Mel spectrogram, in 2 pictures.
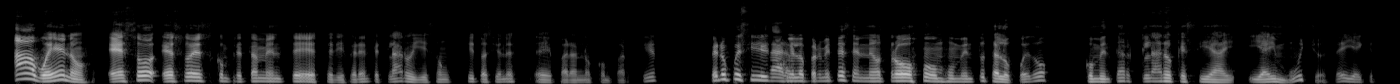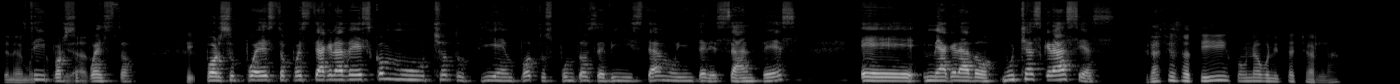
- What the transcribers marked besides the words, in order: laughing while speaking: "otro"
- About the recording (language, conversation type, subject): Spanish, podcast, ¿Cómo decides si seguir a alguien en redes sociales?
